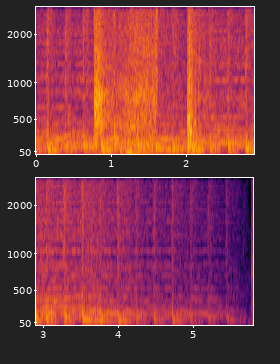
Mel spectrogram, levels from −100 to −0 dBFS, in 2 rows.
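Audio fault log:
Throughout: aliasing. Downsampling from 48 kHz to what sounds like 6 kHz without an anti-alias filter folds content above 3 kHz back down, adding gritty, metallic tones roughly 15 dB below the signal.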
